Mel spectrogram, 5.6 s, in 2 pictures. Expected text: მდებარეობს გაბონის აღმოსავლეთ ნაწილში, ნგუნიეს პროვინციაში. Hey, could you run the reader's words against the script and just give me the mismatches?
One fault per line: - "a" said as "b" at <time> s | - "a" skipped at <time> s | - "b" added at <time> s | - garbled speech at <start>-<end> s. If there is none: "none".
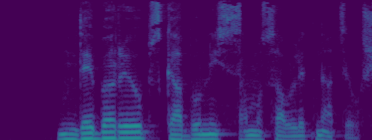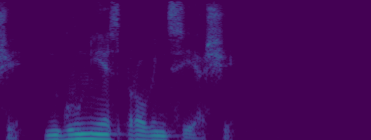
none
